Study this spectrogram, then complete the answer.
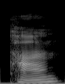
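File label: "tan2", Mandarin Chinese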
